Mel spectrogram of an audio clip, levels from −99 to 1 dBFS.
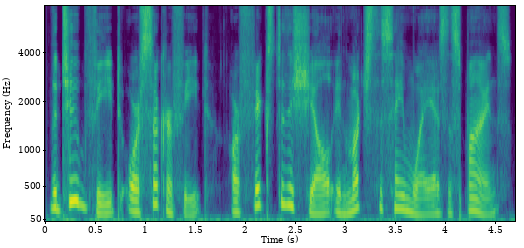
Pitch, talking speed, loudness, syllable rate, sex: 160 Hz, 245 wpm, -18 LUFS, 5.2 syllables/s, male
